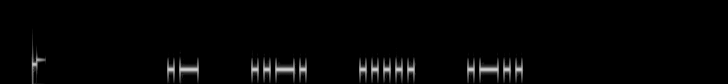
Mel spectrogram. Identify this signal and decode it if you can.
Morse code, heard as a keyed tone, about 20 wpm, spaced as for 11 wpm, 700 Hz. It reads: AF5L
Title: USA Call Signs - 4 Characters - 3x Character Spacing - 20wpm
